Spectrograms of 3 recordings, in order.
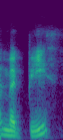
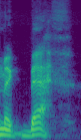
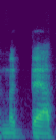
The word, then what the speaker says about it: McBeath: It is Macbeth. Okay. It's a Shakespeare play. Yeah, okay. Um so it is pronounced uh Macbeth. I I thought so, but you would think McBeath with an EA, but hey.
